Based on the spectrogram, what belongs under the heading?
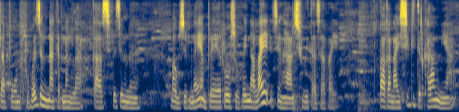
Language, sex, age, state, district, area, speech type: Bodo, female, 60+, Assam, Kokrajhar, rural, spontaneous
